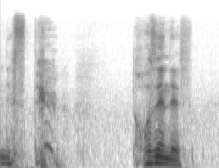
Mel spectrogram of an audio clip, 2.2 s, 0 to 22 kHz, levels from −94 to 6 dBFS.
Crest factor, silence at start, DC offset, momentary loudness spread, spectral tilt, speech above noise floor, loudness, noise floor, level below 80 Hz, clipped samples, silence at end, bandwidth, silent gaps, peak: 22 dB; 0 s; under 0.1%; 21 LU; -6 dB/octave; 37 dB; -26 LUFS; -63 dBFS; -56 dBFS; under 0.1%; 0.35 s; 15.5 kHz; none; -6 dBFS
